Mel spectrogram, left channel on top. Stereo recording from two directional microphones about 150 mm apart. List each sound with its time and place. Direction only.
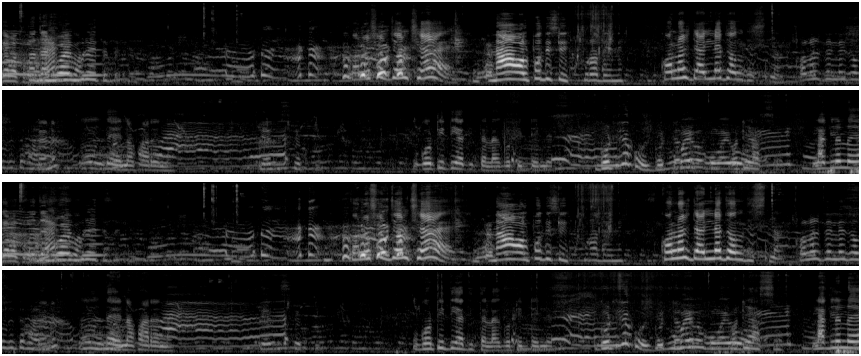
0.3 s speech: 45° right (ahead or behind)
2.3 s a sound: 45° right (ahead or behind)
4.9 s speech: 25° right (ahead or behind)
5.8 s speech: 5° left (ahead or behind)
6.6 s a woman's voice: 40° right (ahead or behind)
12.7 s speech: 50° right (ahead or behind)
15.3 s a woman's voice: 30° right (ahead or behind)
15.9 s speech: 55° right (ahead or behind)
